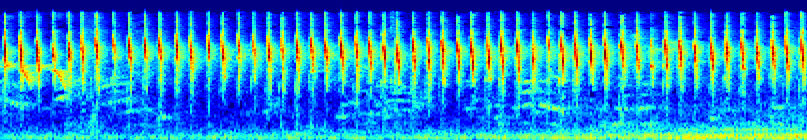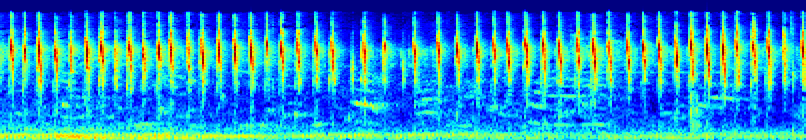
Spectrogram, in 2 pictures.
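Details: Prenjak klik, a Bar-winged prinia of rice fields, kept as a master recording for training contest songbirds: a very fast, unbroken stream of dry, high ticking notes running steadily for twelve seconds.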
